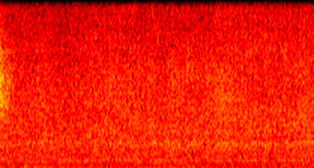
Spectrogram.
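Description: Steady city street background noise with a low hum of road traffic.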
